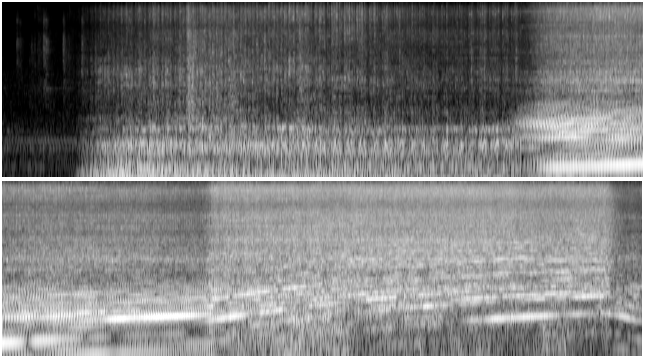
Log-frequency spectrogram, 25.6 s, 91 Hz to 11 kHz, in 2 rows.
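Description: A 2014 Ford Shelby GT500 with Brenspeed Detroit Rocker cams and stock boost roars through a dyno run in a dyno cell, loud and close, climbing steadily in pitch as it pulls hard for about twenty seconds.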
